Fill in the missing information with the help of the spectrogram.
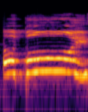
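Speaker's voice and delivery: loud, high storybook scream; bear's scream. A narrator's reading. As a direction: scream it as a startled bear. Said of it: "screamed the bear".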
